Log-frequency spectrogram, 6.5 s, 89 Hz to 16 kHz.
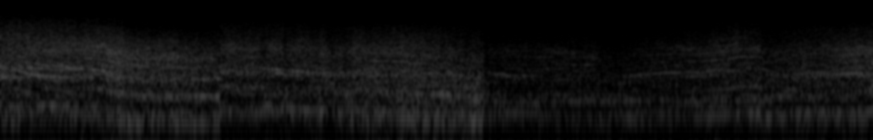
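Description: Race cars at the IMC Race 1 at Kyalami, South Africa, roar together into the first turn after a close start, a dense, continuous layered engine drone with a shift in pitch partway through.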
